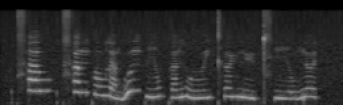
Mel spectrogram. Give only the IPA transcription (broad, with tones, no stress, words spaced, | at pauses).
t͡sʰɐ˥w | t͡sʰɐ˥mko˧wlɐ˨˩m wʊ˥ŋpiː˨˧wkɐ˨˧ŋ wuː˨˧jkʰɵ˧ɥŋyː˨p̚t͡sʰiː˨w n̪ɵ˧t̚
